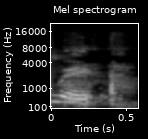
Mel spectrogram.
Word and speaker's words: Usui: manage their moods, train them in Usui Reiki, Yusui. Yusui Usui.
